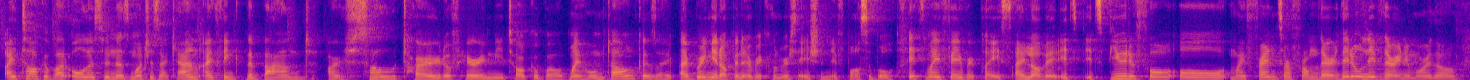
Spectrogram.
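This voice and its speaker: A woman in her twenties from Norway, a singer-songwriter talking in a relaxed interview, earnest and chatty, with fillers and restarts. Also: mid-range voice, a little fast, few pauses. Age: 20s. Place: dim indoor room, seated in an armchair.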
